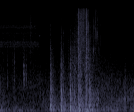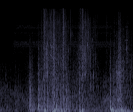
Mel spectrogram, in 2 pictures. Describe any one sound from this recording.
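Rapid gunshots crackle from a video game.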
